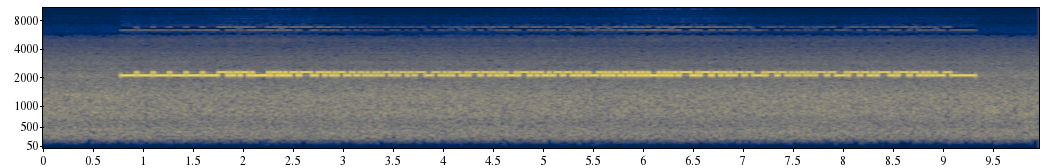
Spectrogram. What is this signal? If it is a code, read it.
RTTY (45.45 baud, 170 Hz shift), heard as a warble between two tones, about 2200 Hz centre, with radio static. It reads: DAT ZIJN ONZE BELANGRIJKSTE AMENDEMENTEN.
